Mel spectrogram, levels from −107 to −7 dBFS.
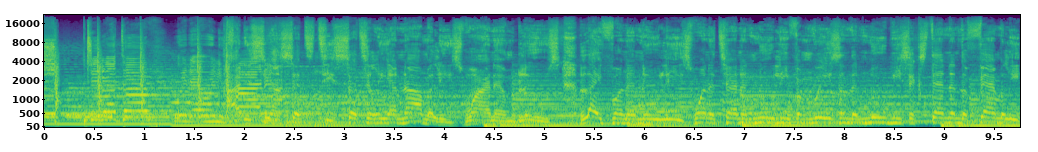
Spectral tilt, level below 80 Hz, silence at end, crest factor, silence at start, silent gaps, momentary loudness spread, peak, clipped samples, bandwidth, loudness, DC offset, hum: -4.5 dB/octave; -26 dBFS; 0 s; 14 dB; 0 s; none; 4 LU; -2 dBFS; under 0.1%; over 20 kHz; -15 LUFS; under 0.1%; none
